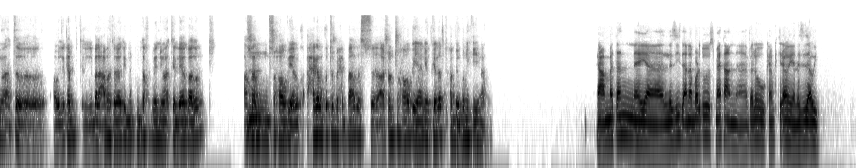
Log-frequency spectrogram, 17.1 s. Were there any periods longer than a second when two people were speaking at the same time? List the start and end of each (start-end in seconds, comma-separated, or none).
none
